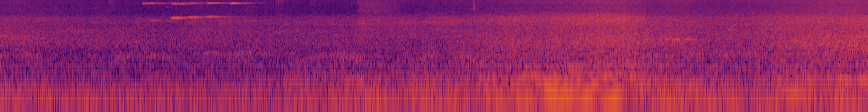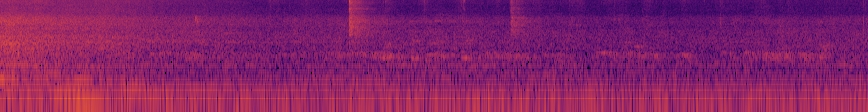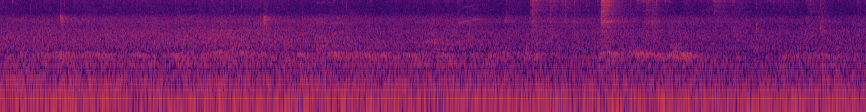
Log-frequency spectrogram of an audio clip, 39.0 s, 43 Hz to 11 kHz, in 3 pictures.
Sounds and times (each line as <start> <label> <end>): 5.4 Traffic Sound 18.1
